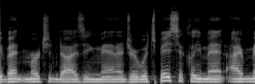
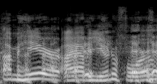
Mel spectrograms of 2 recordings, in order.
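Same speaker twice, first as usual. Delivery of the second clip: playful; 8 semitones higher, 7 dB louder than usual. Pretend. Playful mock reply, laughing.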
